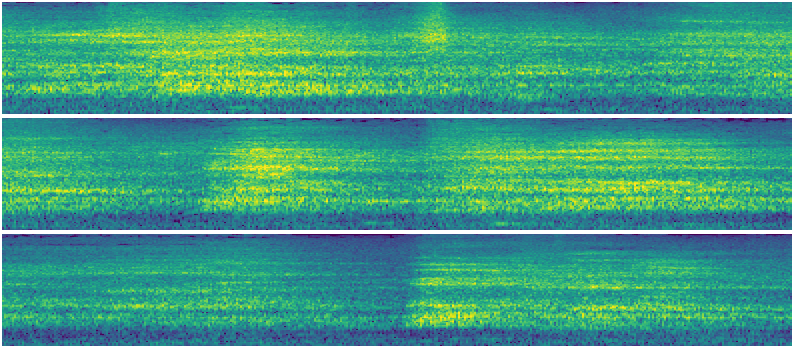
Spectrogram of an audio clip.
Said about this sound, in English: Two more of the strongest, most intentional breaths.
